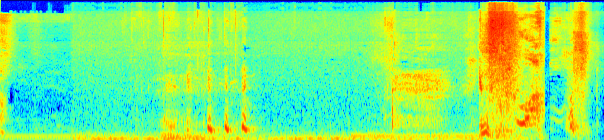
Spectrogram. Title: Dogs sneeze 🤧 watch video #doglove #doglove #funny #doggielife #dog #pets #dogsworld #dogslife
